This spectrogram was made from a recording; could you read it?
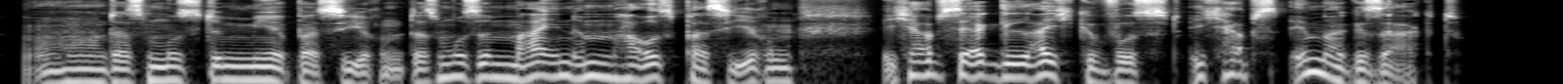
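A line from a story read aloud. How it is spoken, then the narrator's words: Distressed continuous groaning. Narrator (German): mit gerungenen Händen stöhnte fortwährend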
